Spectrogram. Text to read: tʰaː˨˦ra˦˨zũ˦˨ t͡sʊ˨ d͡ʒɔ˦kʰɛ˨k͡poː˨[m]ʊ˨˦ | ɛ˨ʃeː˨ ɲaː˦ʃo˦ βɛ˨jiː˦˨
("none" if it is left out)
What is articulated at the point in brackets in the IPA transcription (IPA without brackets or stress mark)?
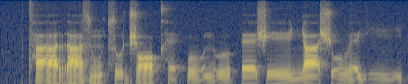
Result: n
